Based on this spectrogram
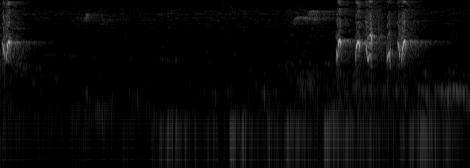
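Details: Bulbul decoy giving one sharp whistle, then after a pause a rapid run of five slurred, downward-sliding notes, with soft low thumps in the background.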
